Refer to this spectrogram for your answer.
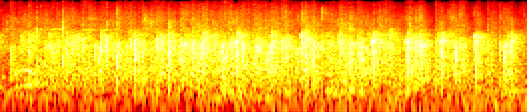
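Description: A crowd at a jazz concert applauds a pianist being introduced, dense overlapping claps at a consistent moderate loudness for several seconds, with faint voices mixed underneath.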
